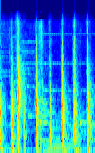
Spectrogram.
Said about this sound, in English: Don't cut your fingers. That chopping sitting down is a lot harder. Yeah, I think you have to put a lot more of your body strength or something.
